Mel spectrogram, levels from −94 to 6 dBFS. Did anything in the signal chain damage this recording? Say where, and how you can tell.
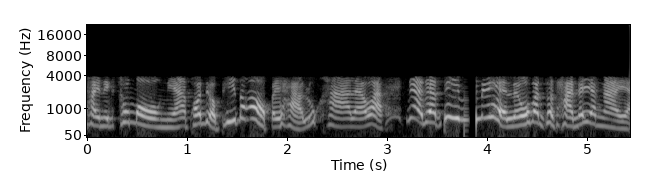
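Yes. Packet loss with pitch repetition in the network stage, from 3.78 to 3.90 s: a 120 ms gap, about six 20 ms packets, where the receiver repeated the last pitch period as a brief buzzy hold, faded it to silence, then cross-faded back into the speech, which stays within the 150 Hz to 3.7 kHz telephone band of G.711.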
